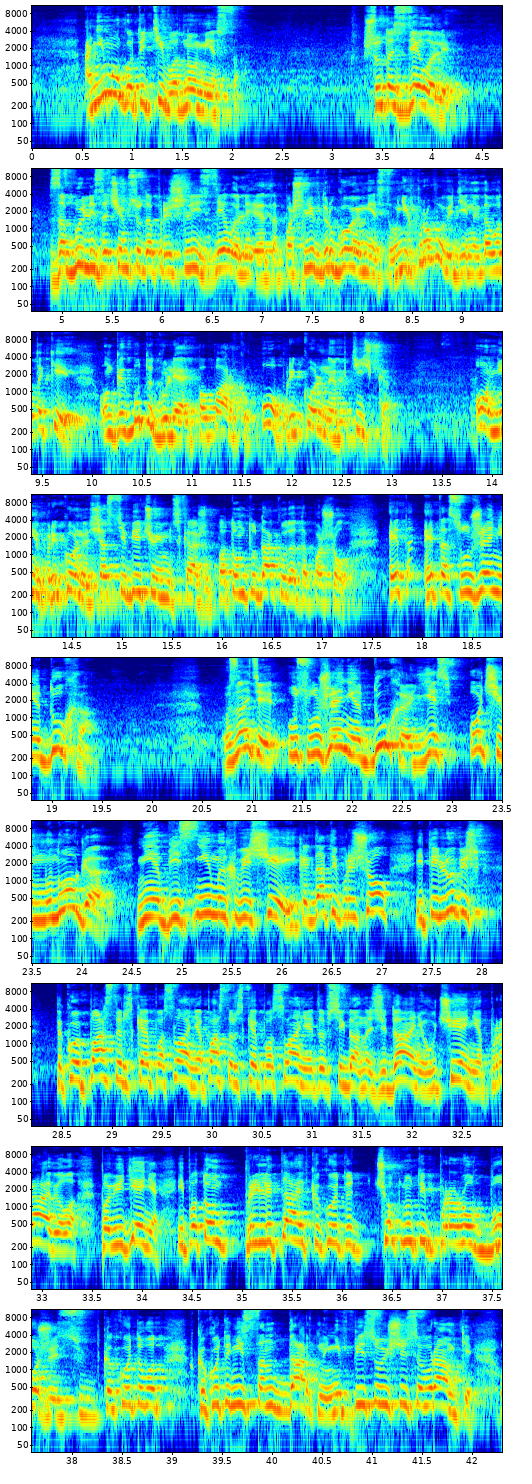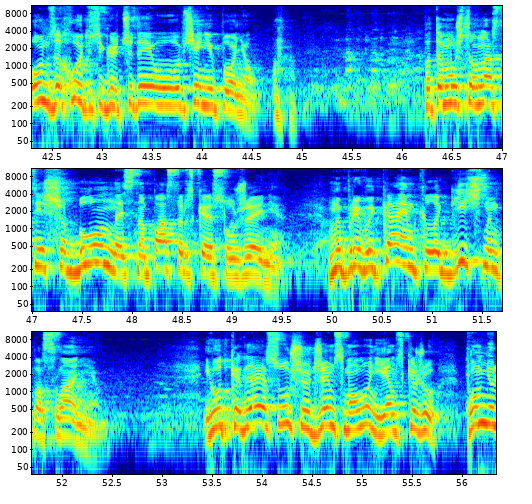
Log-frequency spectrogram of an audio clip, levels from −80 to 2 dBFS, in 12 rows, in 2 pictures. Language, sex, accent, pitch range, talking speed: Russian, male, native, 195-255 Hz, 135 wpm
